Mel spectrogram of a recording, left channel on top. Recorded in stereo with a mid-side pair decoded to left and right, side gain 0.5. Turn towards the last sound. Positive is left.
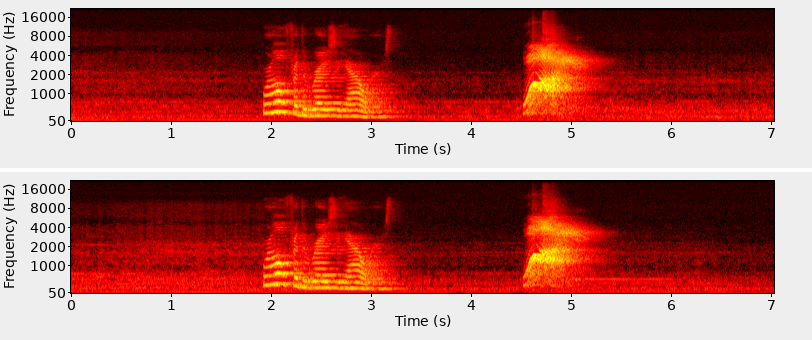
turn(degrees=35)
